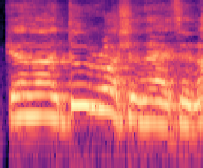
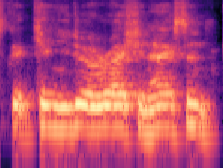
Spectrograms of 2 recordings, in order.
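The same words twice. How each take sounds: First: Put-on higher, louder Russian-accented reply. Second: Said in the usual way. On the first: Actor echoing an audition question, in a Russian accent.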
